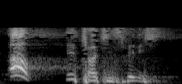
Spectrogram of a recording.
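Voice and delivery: loud exclaiming aside; preacher retells his own loud reaction. Retold or imitated. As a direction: blurt it out in shock. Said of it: "I say".

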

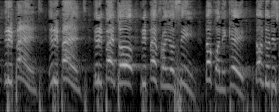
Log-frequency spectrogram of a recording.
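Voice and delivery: mock exhortation, high and insistent; mimicked repentance preaching. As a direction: imitate a preacher hammering out commands. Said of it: "It's tired of saying".

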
